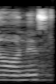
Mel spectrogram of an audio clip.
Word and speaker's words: honest: Next, in some words the first letter H is silent and the word gives a vowel sound. Such words take an before them, such as an hour, an honest man, an hire, etc.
